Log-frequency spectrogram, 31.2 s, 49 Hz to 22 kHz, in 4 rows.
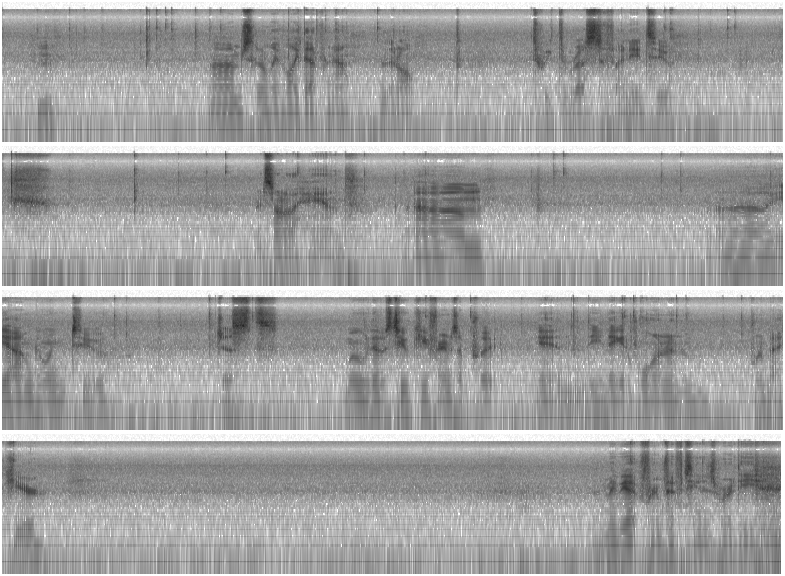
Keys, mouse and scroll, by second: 2.6 ctrl+s, 3.0 a, 3.4 ctrl+s, 7.3 ctrl+s, 19.6 g, 22.0 ctrl+s.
